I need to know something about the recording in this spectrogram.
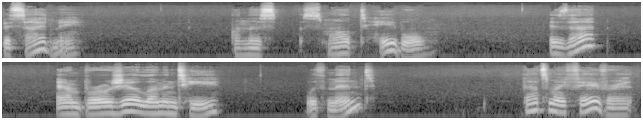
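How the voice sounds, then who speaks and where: A woman's voice: low voice, animated, drawn-out words, pauses often, warm tone, husky, exaggerated voice. A woman playing a snobbish, indignant fallen angel in a theatrical audio drama, speaking with haughty disdain. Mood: wondering, savoring. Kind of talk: dramatic audio roleplay acting.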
